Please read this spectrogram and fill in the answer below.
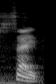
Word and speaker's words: scythe: Uh this word has started from s but s is silent. It is called scythe.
